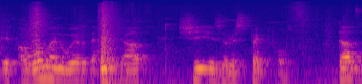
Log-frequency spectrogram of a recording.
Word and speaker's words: hijab: respectfully with long sleeves, long pants, and a jihad. Uh-huh. A what? Hijab.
